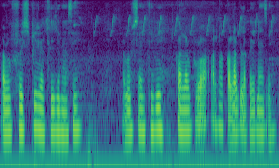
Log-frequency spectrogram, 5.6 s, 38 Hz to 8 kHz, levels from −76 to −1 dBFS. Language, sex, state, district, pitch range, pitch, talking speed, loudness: Nagamese, male, Nagaland, Dimapur, 115-130 Hz, 125 Hz, 170 wpm, -21 LUFS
